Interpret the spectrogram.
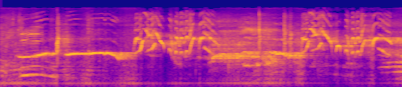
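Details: Singing white-rumped shama, long-tailed fighter bird, gives long level whistles broken by harsh, scratchy squawking flourishes, with a low steady hum beneath.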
